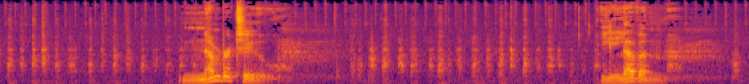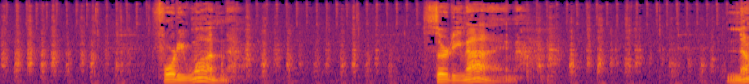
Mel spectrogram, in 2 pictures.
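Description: A coin scratches rapidly across a card.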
